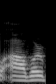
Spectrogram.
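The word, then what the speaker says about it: hour: शुरू हो रही है, यहाँ पर H जो शुरू में आ रहा है ये साइलेंट है, हमको H का उच्चारण नहीं करना है।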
